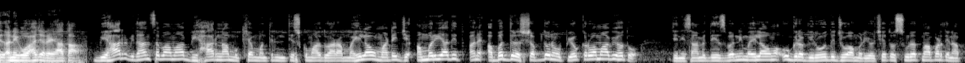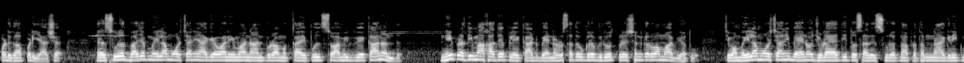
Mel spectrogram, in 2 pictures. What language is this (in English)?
Gujarati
